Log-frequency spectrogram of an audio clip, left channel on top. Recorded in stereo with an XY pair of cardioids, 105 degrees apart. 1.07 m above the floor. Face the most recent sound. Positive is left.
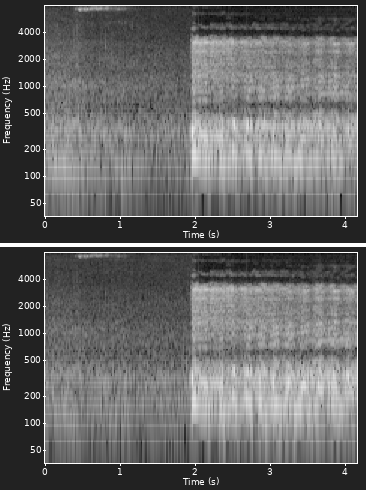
turn(degrees=-50)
